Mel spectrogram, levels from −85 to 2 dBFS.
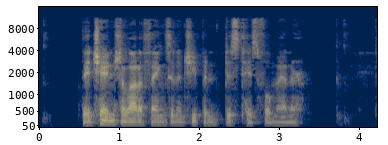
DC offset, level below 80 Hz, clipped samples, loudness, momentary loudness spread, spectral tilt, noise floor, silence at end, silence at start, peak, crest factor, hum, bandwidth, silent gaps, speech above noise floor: under 0.1%; -60 dBFS; under 0.1%; -26 LUFS; 15 LU; -2 dB/octave; -61 dBFS; 0 s; 0.55 s; -4 dBFS; 24 dB; none; 11.5 kHz; none; 34 dB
